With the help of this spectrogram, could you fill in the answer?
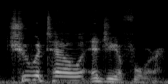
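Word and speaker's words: Chiwetel Ejiofor: will probably butcher but i am given to understand his pronounced chua tell Ejiofor so i'm probably going to screw that up but he's a great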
